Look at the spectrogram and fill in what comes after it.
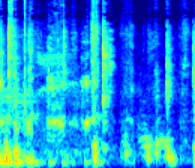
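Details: Blacky, a pet dog indoors, mad because he wants the bone: rough, low rumbling growl with breathy huffs and snorts in short bursts over about three seconds, quiet room noise behind.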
